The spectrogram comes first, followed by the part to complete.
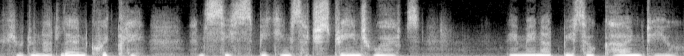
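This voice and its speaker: Breathy, slow-spoken gentle young woman. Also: fairly high pitch, flat delivery, dry recording, low-quality recording. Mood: hushed, worried. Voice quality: breathy, hushed. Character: gentle young blind village woman, elder's daughter. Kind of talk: 1940s radio acting.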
